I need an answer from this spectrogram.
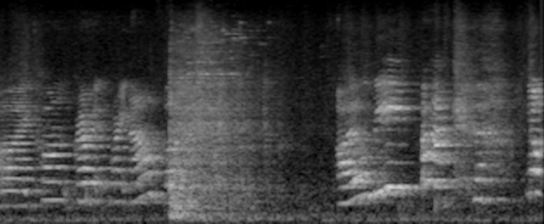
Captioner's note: another bang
